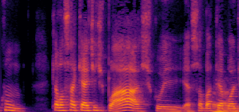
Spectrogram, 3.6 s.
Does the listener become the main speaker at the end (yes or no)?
no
